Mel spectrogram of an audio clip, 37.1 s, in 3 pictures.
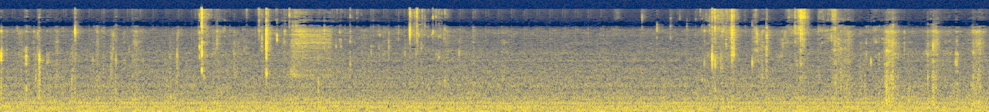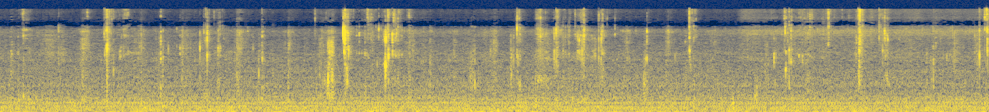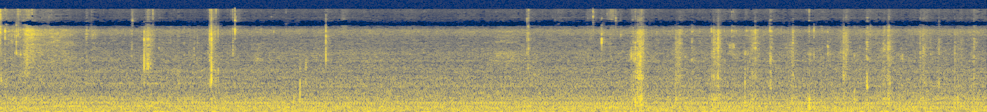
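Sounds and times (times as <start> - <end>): person chewing food: 0.0 - 6.5, 8.2 - 29.2, 31.2 - 37.0
steady low hum: 0.0 - 37.0.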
